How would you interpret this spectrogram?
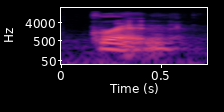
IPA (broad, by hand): grɪn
